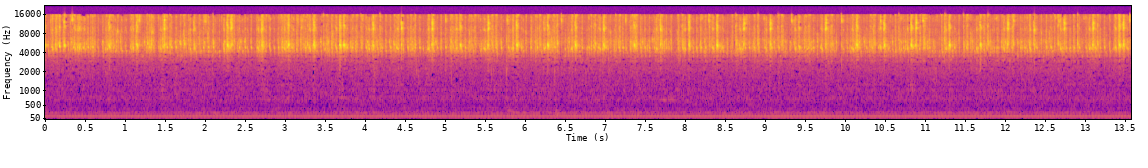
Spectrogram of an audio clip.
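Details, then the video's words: Live crickets keep up a continuous high trilling chorus of fast pulses, quieter and even, dotted with sharp tinkling notes, over a faint low hum. "Live Crickets 60min "Natural Sound""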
